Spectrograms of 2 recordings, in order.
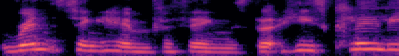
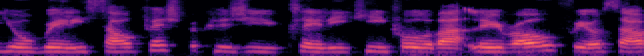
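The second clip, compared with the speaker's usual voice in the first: normal talking voice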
